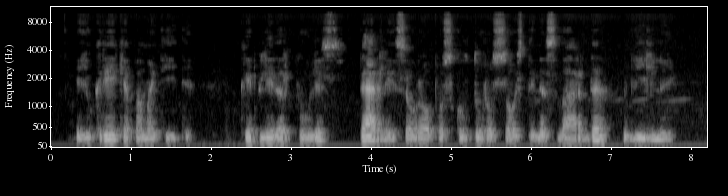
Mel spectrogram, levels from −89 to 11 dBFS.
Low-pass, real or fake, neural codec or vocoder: 9.9 kHz; real; none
